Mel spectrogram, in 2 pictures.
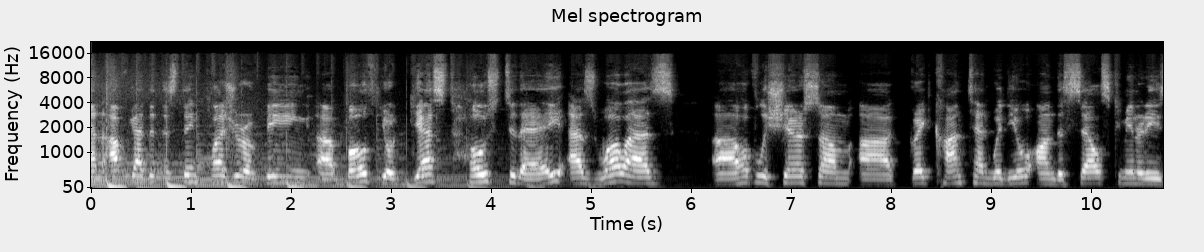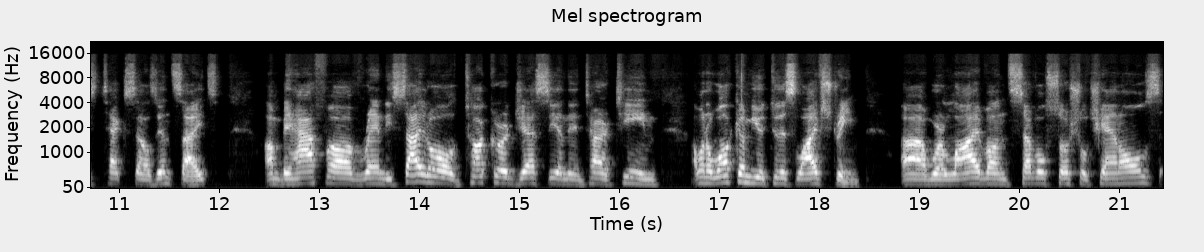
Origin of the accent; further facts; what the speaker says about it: Iran; English is a second language; also born or lived in United States; now in Atlanta, United States; I'm originally from Iran. Uh, I came to the U S in nineteen eighty-one with a suitcase, a hundred bucks, didn't know anybody, didn't speak a word of English.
